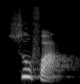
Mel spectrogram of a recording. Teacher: because you have the accent on the A, so you have to stress the fa.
